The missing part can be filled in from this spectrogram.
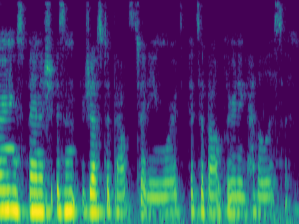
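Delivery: plain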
